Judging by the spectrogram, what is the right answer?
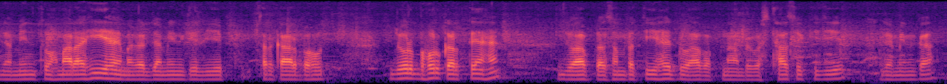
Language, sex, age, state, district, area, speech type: Hindi, male, 45-60, Bihar, Muzaffarpur, rural, spontaneous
